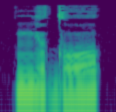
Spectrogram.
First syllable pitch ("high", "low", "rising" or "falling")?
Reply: falling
